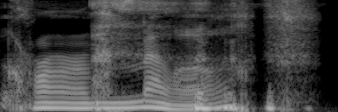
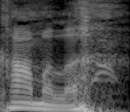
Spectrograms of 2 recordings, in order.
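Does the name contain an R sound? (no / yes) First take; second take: yes; no. First: The name is said with an R sound. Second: The name is said without an R sound. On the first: The speaker calls it wrong. "There's no R in her name. I'm like" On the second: The speaker calls it right. "No, it's Kamala"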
